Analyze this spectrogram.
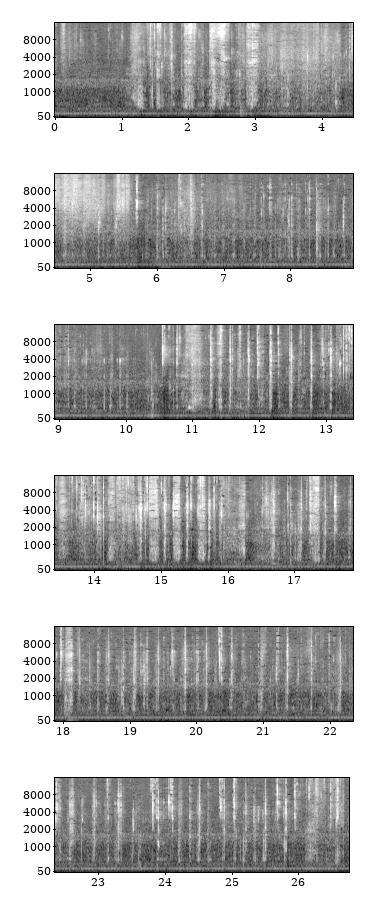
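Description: Close-up eating sounds of shrimp: shells crackling and crunching as they are bitten and chewed, in a dense, uneven run of sharp clicks. A steady low hum lies underneath.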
